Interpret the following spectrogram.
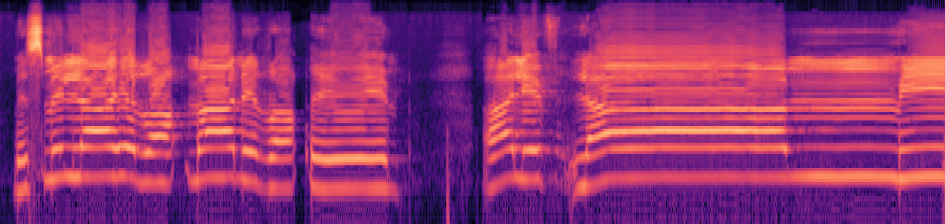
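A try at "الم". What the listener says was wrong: مد کو اور کھینچے پہلے پہلے مد پوری کرے پھر اس کے بعد غنہ کرنا ہے.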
